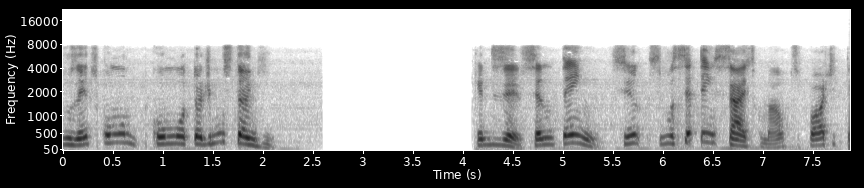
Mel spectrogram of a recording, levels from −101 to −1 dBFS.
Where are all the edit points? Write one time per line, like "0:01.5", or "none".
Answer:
0:05.4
